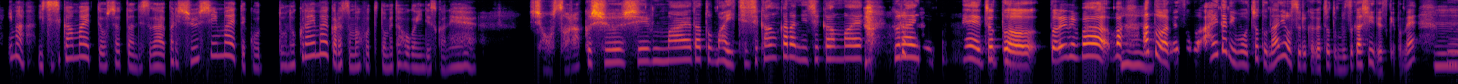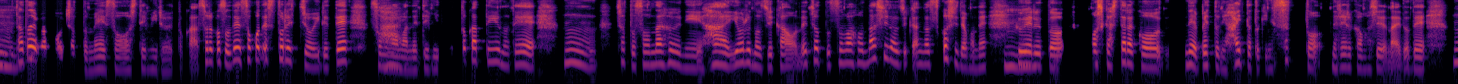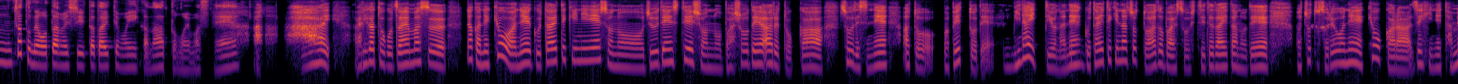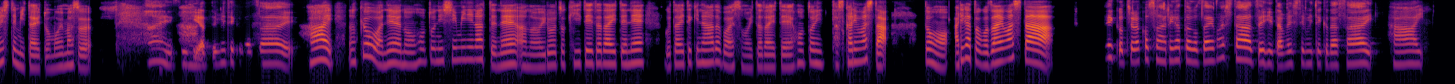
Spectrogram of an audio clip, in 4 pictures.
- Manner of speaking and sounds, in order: other background noise; chuckle; tapping
- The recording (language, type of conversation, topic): Japanese, advice, 就寝前にスマホが手放せなくて眠れないのですが、どうすればやめられますか？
